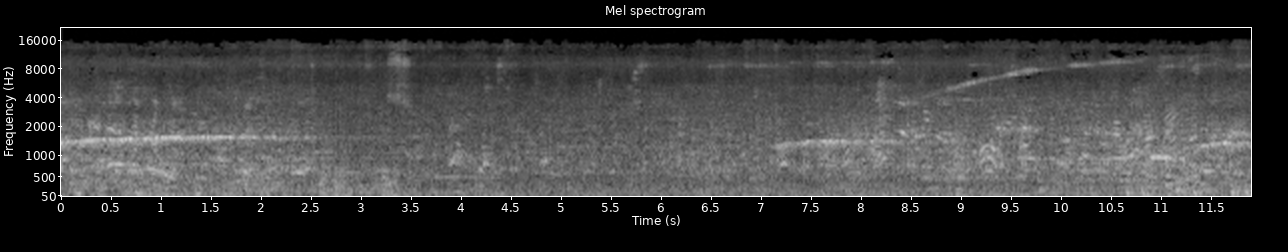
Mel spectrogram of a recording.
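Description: A crowd chatters and murmurs all around outdoors.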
